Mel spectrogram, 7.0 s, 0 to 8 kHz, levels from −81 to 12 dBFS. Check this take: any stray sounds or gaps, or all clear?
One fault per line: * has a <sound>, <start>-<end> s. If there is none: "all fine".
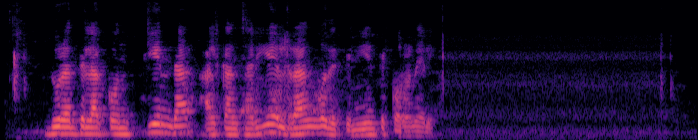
all fine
